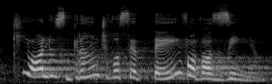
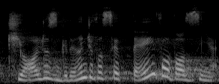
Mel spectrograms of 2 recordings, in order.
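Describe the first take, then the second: First: Admiring exclamation. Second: Said in the usual way. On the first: Shown as a demonstration. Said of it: "veio o ponto de exclamação". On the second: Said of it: "chega e fala".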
